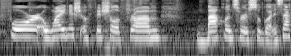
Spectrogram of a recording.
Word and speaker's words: Bacon: Sabi niya, we're proud for a Ynish official from Bacon, Sorsogon.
